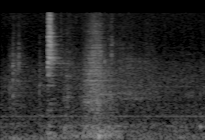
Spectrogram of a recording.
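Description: A faint single click about half a second in as a small front-panel cable connector is pushed onto the switch's circuit board, followed by light handling noise.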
